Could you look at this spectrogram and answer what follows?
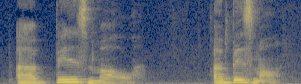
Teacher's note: This S is going to make its vibrating sound. · S has a vibrating sound and it will make that vibrating sound. Um especially when the letter before it and the letter after it also vibrate like the W the I vibrates means your vocal cords are used and the M is also a vibrating sound. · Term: z sound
